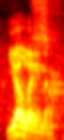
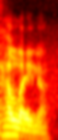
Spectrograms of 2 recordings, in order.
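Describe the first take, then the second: First: The name begins with a Y sound. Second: The name begins with an H sound. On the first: The speaker calls it right. "Yelena, not Helena" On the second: The speaker calls it wrong. "not Helena"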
